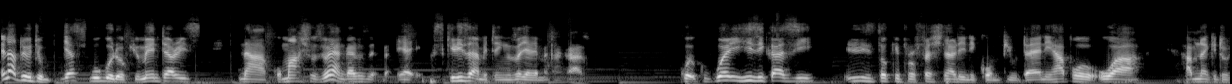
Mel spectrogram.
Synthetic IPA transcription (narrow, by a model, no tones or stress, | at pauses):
ɛnatujut̬jub̚d͡ʒastɡuɡɔɗɔkjumɛntaɾiz | nakɔmaʃɔzwɛjaŋɡaikuakusi̥kilizajamɛtɛɡɛnɛzaʄialimataŋɡa̰zɔ | kɛkukwɛlihizikazi | ilizitɔkipɾɔfɛʃɔnalinikɔmpjutajanihapɔhuwa | ham̩nakitu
